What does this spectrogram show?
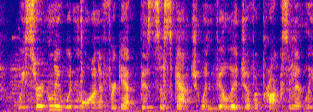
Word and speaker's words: Forget: We certainly wouldn't want to forget this Saskatchewan village of approximately 55 people. A French name, the village is pronounced more like Forget instead of forget.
